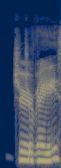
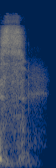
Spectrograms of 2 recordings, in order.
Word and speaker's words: Gervais: And Ricky Gervais, that's how you say his name, right? – Gervais. Gervais was hosting, who I love because I love the original Office.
